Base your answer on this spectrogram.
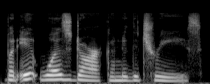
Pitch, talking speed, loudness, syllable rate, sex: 195 Hz, 200 wpm, -17 LUFS, 4.1 syllables/s, female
